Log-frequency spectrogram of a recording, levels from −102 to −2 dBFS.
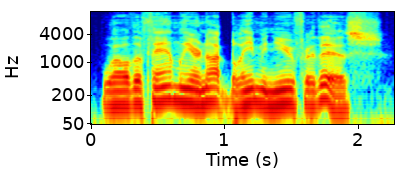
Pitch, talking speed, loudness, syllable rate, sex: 130 Hz, 235 wpm, -14 LUFS, 6.7 syllables/s, male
